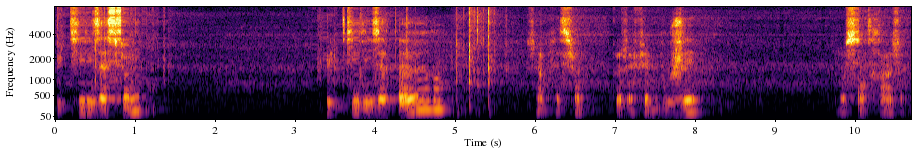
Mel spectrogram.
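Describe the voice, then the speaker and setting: A French man thinking aloud, slowly trying one word after another while playing a word-guessing game at his computer. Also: lowish voice, vocal fry, a little hiss or hum. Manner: slow, musing, trails off while guessing.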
